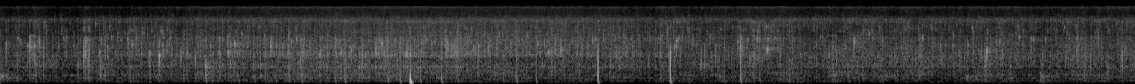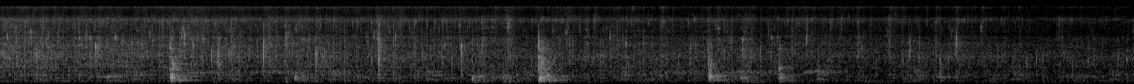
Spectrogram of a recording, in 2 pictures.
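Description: Sliced onions and dried red chillies sizzling and crackling in hot oil in an iron karahi, stirred with a wooden spatula that now and then knocks against the pan. The sizzle slowly grows quieter.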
